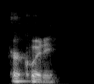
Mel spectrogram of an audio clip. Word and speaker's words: Urquidy: Urquidy.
